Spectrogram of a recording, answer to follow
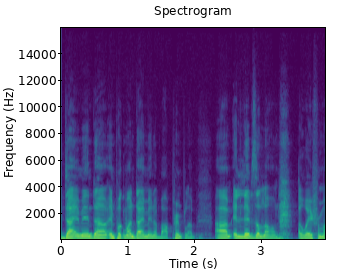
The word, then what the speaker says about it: Prinplup: It becomes Primplup. Primplup. Primplup. So many P's. So many. And then an RINPL is a really weird Primplup. It's a really weird way to say that. So it's spelled PRINPLUP.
